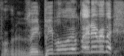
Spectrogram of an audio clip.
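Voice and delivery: brash high climb on everybody; a hammed-up Romney promising war; mock Romney. Romney at the debate, rising to a high whoop. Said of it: "Mitt Romney's gonna be like".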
